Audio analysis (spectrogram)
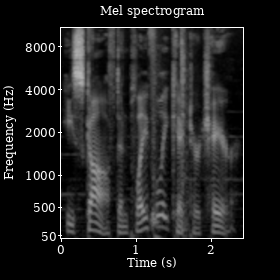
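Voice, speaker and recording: A man's voice: fairly low pitch, very animated, a little slow, soft background music. A man narrating an audiodrama as scripted story narration.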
